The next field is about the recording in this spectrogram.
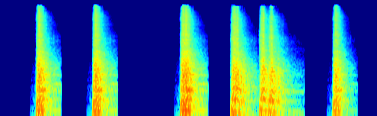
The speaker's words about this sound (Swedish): Vi visste bättre än att svara på knackningarna från dörren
